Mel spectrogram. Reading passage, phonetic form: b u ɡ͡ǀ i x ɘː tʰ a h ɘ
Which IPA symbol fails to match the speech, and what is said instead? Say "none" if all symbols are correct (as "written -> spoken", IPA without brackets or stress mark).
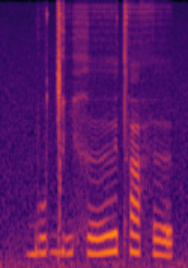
none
